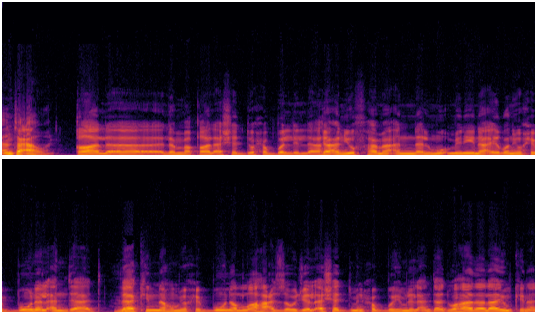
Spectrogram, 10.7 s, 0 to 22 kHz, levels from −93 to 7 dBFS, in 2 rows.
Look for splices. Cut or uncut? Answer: cut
